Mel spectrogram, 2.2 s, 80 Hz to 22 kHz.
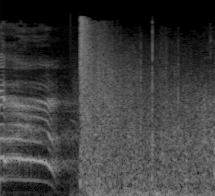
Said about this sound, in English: Fire! Cannons thundered 90 shots.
